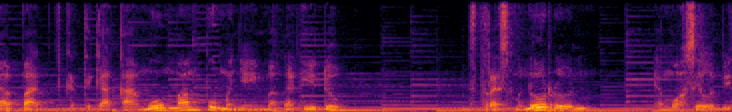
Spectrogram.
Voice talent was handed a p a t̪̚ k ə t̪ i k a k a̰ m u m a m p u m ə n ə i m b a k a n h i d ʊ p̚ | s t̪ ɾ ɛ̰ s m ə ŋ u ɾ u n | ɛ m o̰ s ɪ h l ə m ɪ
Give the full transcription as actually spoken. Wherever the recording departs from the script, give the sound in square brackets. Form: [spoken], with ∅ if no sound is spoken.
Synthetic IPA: a p a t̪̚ k ə t̪ i k a k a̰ m u m a m p u m ə [ɲ] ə i m b a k a n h i d ʊ p̚ | s t̪ ɾ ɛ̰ s m ə [n] u ɾ [ʊ] n | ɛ m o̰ s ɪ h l ə [b] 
